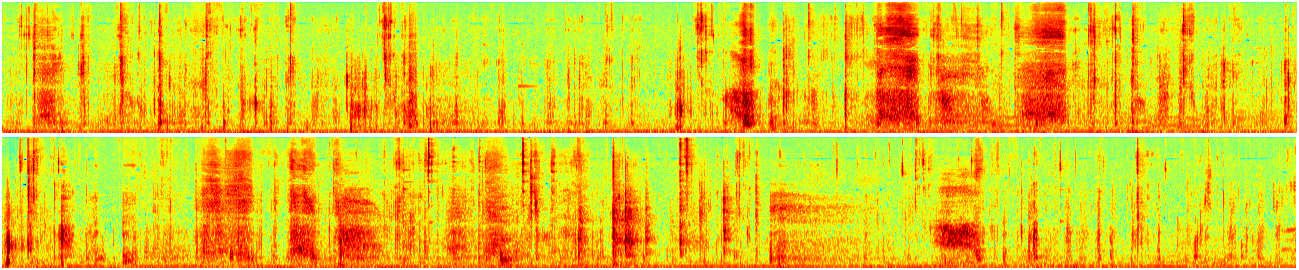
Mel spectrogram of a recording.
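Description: A person biting into and chewing soft food with wet mouth noises: many short clicks and smacks, with a few louder bites scattered through.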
